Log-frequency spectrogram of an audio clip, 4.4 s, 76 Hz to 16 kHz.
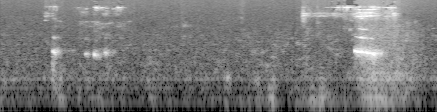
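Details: Overnight in the puppy pen, one of two six-week-old blenheim Cavalier King Charles Spaniel puppies, Roman and Blue, born November 14, 2022: soft scattered squeaks and small rustles, then a louder short falling whine near the end.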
